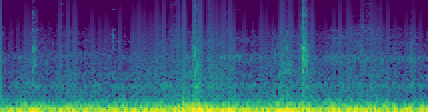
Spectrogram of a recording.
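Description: A car engine hums steadily and loudly from inside the cabin while driving, a low continuous drone with a few light rattles and clicks as gears change.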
